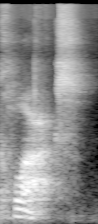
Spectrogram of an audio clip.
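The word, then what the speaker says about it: Clox: Track number four is from a German band called Clocks and that is spelled C L O X.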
